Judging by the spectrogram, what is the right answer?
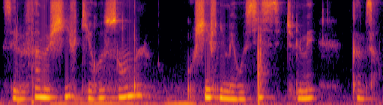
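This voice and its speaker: A woman playing a gentle, patient preschool teacher in a soft, breathy whispered role-play, encouraging and repeating softly. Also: on the high side, measured pace, a little hiss or hum, close to an everyday voice.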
